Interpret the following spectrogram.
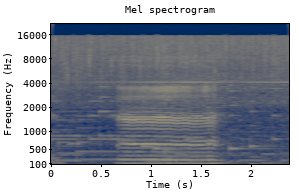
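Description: A voice holding a drawn-out hesitation sound, one flat "ehh" about a second long in the middle, over a faint steady hiss.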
